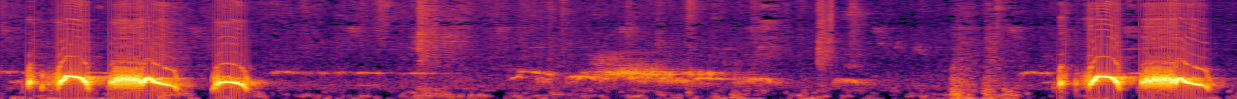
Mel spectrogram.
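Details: Spotted dove singing, recorded as a lure to get other doves to sing. Loud three-note phrases of low, rounded, arching coos open and close the recording, with quieter murmuring tones and a few clicks between them.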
